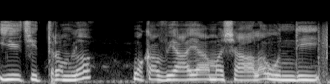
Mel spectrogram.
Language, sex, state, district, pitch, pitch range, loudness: Telugu, male, Telangana, Hyderabad, 220 Hz, 205-225 Hz, -12 LUFS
